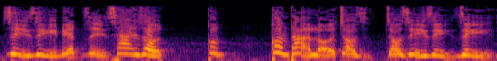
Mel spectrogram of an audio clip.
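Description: A man's voice: very high voice, animated, takes it slowly, a little mellow, pitched above the performer's own voice, heavily acted. A man voicing a frightened, guilt-ridden older woman who stammers and pleads. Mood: pleading.

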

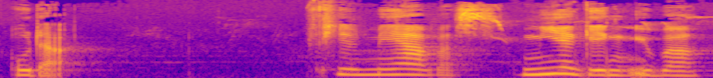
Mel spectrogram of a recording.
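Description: A self-possessed young gentlewoman with a rather high voice. She speaks earnestly and with measured, gentle reproof, in the manner of a period radio play. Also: fairly even intonation, vocal fry. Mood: earnest reproach. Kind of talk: radio drama acting.

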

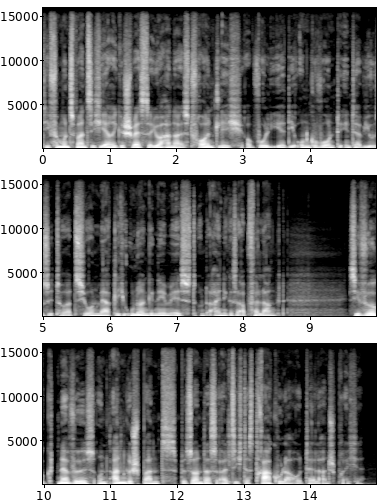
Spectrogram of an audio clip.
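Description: Gravelly low-voiced man narrating a documentary. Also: normal speed, a little mellow, no room sound, studio quality. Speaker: reporter and narrator. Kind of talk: scripted radio documentary narration.

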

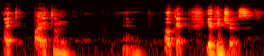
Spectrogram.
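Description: A man hosting a casual podcast, asking questions and making dry, deadpan jokes. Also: a little high, slow pace. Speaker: podcast host.

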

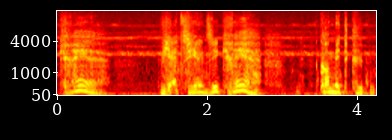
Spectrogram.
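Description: A performer playing a plucky, resourceful young piglet in a children's radio play, expressive and determined. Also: mid-range voice, slow pace, noisy background. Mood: inventive, eager.

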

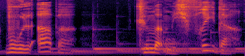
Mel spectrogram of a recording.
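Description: Female actor as stylised storyteller, slow emphatic recitation, defiant, loud xylophone-like music behind, literary radio drama. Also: mid-range voice, lively intonation, lightly acted. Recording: loud mallet music over voice.

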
